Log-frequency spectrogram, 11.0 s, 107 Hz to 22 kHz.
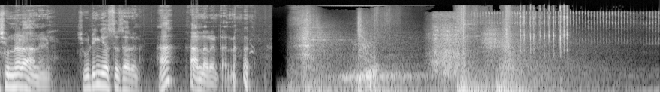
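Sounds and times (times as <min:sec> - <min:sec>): sharp typing clicks: 0:08.5 - 0:11.0.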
